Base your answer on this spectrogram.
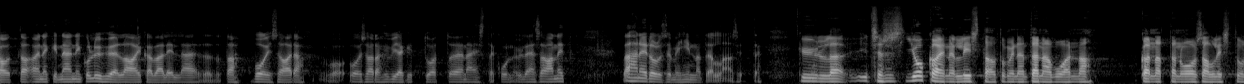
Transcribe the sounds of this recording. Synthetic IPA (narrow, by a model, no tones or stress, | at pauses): ɑut̪ːɑɑ̰inɑkinnæiniːŋkulyhyelːæɑikɑʋælilːæet̪ːæ̰t̪o̥t̪ɑʋoisɑːdɑʋo̰ʋoisɑːdɑhyʋiækit̪t̪ːuot̪ːojɑnæist̪ækuny̰lḛːnsɑːnit̪ | ʋæhænedolːisemːihinːɑt̪ḛlːɑ̰ːnsit̪ːekylːæit̪seɑsɑsjokɑinelist̪ɑut̪uminent̪ænæʋuɑnːɑ | kɑnːɑt̪ːɑnuosɑlːist̪uː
